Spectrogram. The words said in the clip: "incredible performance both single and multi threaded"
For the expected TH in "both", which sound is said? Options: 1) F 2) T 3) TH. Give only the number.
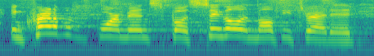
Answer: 3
